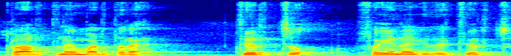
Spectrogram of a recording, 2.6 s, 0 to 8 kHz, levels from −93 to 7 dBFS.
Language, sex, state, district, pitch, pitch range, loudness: Kannada, male, Karnataka, Chamarajanagar, 135 Hz, 125-145 Hz, -16 LUFS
